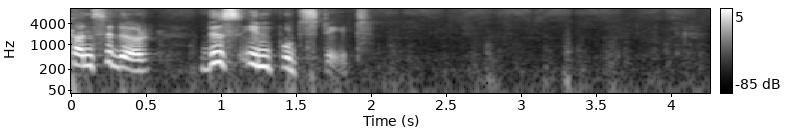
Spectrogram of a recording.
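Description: A cloth eraser wipes across a board.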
